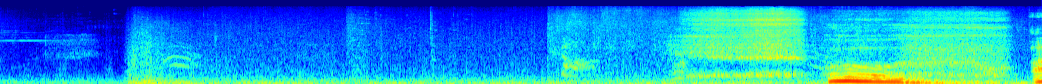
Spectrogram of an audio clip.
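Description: A fire spell roars and crackles.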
